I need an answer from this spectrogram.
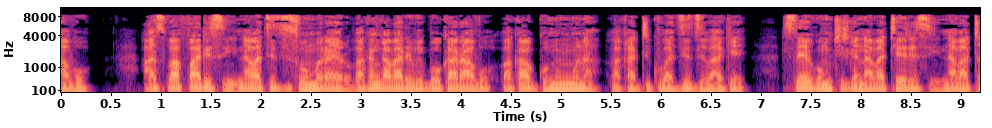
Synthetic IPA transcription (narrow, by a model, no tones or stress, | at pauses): o | asiʋafaɾisinaʋad͡zid͡zisiʋomuɾaiɾo̞ʋakaŋɡaʋaɾiʋe̞ɓo̞kaɾaʋo̞ʋakaɡʱunuŋunaʋakat̬ikuʋad͡zid͡ziʋaːk̬e̞ | se̞iko̞mut͡ʃid͡ʒɡanaʋate̞ɾe̞sinaʋata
